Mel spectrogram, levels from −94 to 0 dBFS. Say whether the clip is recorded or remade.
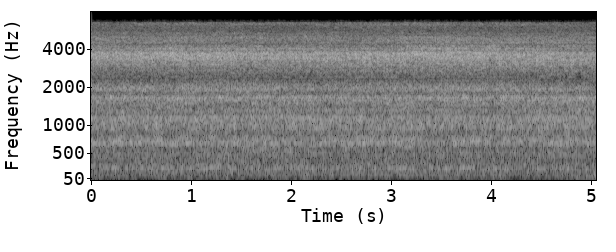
remade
